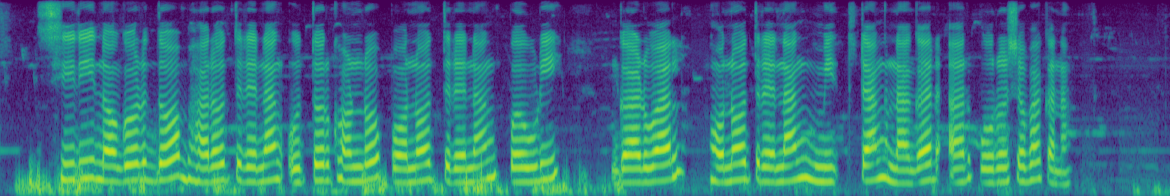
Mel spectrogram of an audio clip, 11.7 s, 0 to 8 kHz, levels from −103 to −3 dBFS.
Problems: constant background noise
